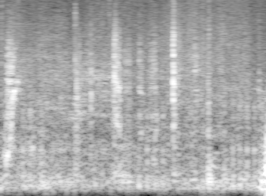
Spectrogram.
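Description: Faint rustling with a few scattered light clicks: handling noise from a phone's microphone brushing against shirt fabric.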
